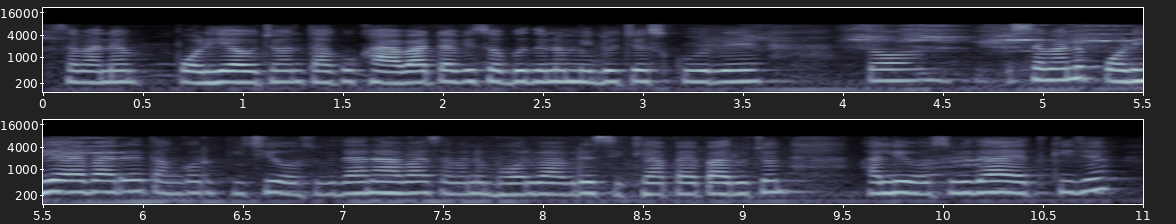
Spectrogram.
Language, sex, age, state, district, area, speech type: Odia, female, 30-45, Odisha, Subarnapur, urban, spontaneous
